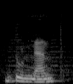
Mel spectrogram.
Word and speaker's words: Dunant: La Cruz Roja es un movimiento humanitario mundial de características particulares y únicas en su género y fue fundado por Henry Durant o Henry Durant, la neta, no sé cómo se pronuncia bien, güey. Dunant, perdón, güey.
